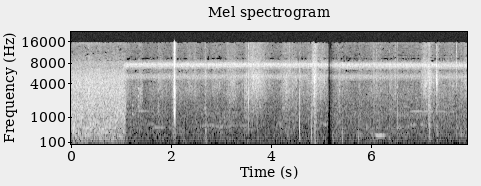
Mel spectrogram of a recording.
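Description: A steady rushing hiss that cuts off abruptly about a second in. After it, forest insects buzz steadily at a high pitch, with a few sharp snaps and ticks scattered through.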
